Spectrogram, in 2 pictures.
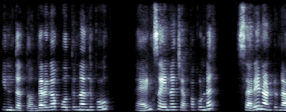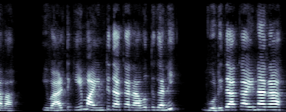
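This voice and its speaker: A woman voicing a firm, brotherly young man in an audiobook, speaking in a measured, lecturing way. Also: sits high, natural voice. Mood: teasing.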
